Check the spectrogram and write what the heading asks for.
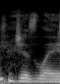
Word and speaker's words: Ghislaine: how do you say her fucking name? – Ghislaine.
